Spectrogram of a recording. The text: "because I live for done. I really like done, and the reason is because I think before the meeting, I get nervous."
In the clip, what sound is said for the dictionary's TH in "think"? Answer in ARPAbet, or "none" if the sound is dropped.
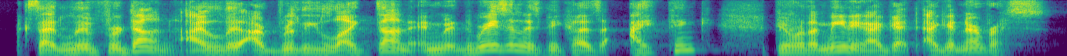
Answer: TH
